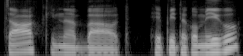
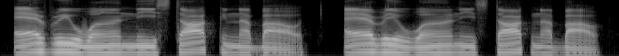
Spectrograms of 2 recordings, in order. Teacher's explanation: Dá também para você juntar o N com about, ficando talking about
